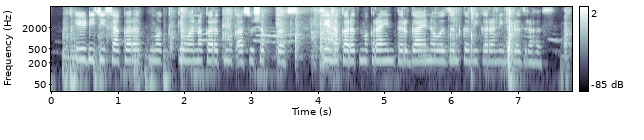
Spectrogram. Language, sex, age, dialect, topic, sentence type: Marathi, female, 25-30, Northern Konkan, agriculture, statement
